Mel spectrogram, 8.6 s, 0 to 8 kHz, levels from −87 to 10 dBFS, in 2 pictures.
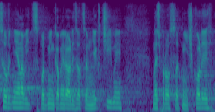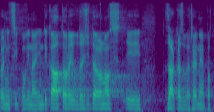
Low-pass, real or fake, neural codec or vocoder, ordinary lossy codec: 7.2 kHz; real; none; AAC, 48 kbps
